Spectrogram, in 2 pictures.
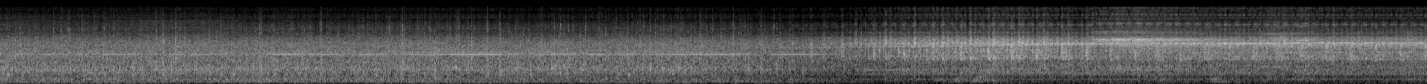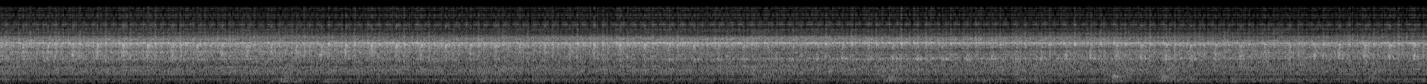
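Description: HO-scale model freight trains running: a steady mechanical running hum and rattle of the models on the track. About nine seconds in it turns louder and a steady high whine sets in and holds.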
